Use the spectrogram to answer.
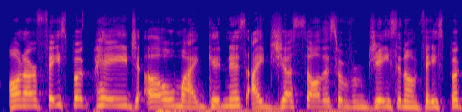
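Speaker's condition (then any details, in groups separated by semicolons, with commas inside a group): No condition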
